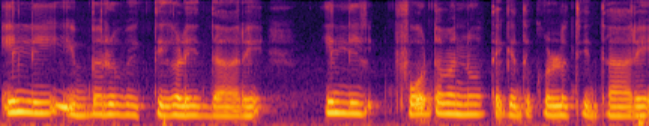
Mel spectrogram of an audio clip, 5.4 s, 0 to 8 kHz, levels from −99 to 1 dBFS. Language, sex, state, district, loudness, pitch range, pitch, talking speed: Kannada, female, Karnataka, Chamarajanagar, -17 LUFS, 175-205 Hz, 185 Hz, 75 wpm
